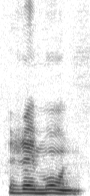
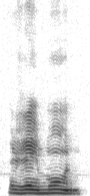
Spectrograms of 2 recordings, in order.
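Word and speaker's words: レモン: Lemon. It's pronounced as Ramon. Ramon.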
